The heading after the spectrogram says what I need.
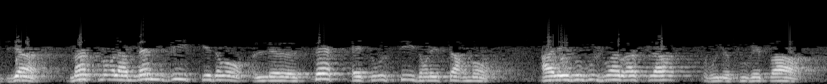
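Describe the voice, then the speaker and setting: A man preaching a sermon, fervent and slowing down to stress phrases, reading scripture aloud between remarks. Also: high-pitched. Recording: echoey, tinny phone-like audio.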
